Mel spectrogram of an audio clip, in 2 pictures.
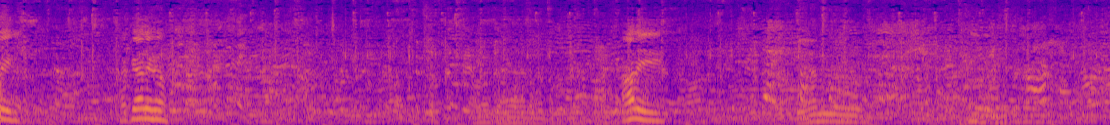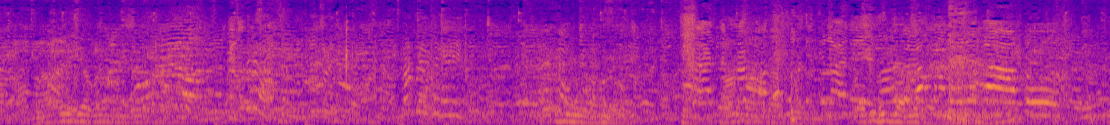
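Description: A crowd of men and women talk and call out loudly nearby.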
